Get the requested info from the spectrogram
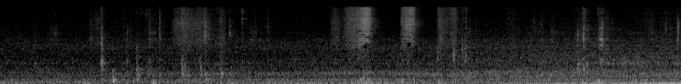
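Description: Hands handling a TV circuit board and multimeter test leads on a workbench: scattered light clicks and taps, then two short scraping rustles about three and a half and four seconds in as the board is moved.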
